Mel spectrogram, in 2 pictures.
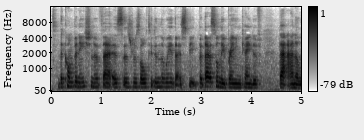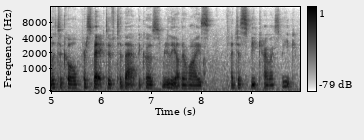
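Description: A Scottish woman with a soft Edinburgh accent talks to camera from her living room, her voice sitting low and even. She answers viewer questions thoughtfully, with gentle laughs and ums. A faint hum of the room sits behind her. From Scotland. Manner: thoughtful, measured, gently laughing, frequent fillers. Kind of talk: casual chat to camera. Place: living room at home, indoors. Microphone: camera in front at arm's length.

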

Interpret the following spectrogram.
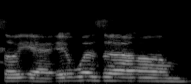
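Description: A man's voice: a little high, slow pace. A young man from Haiti who grew up in the United States, casually telling a story on a video call. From born in Haiti, grew up in the United States. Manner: relaxed storytelling with filler "like" and "you know". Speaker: round table guest. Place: indoor living room, sitting beside a woman. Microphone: laptop camera on a video call.

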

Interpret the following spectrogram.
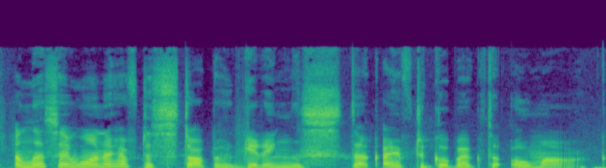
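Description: A young woman casually commenting on a driving game, voice a little raspy from just waking up, rambling in a playful way. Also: sits high, a bit bright. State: slightly raspy, just woken up. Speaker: gameplay video maker. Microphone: phone screen recorder.

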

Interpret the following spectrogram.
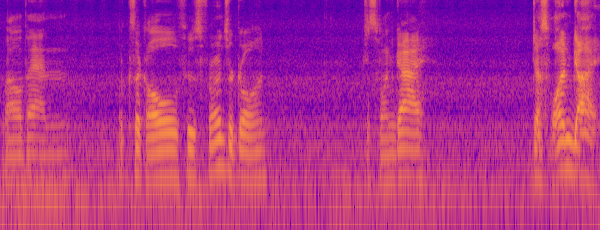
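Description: A man voicing a gentle, earnest big young male bear in a video game, soft-hearted and a little hesitant. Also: mid-range voice, fairly even intonation, slow pace, pauses often, slight background noise, lightly acted. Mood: concerned. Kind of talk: amateur video game voice-over.

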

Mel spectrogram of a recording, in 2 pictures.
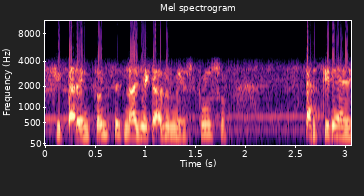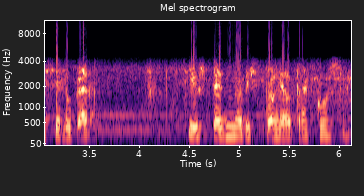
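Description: Una mujer interpreta a una joven esposa humilde, formal y respetuosa, en una radionovela antigua. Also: female voice, mid-range voice, little pitch movement, moderate pace, slight background noise, natural voice. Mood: humble, pleading. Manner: deferential, earnest, formal. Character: humble, submissive young expectant wife, later grieving. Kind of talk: old Spanish-language radio drama acting. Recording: muffled old radio drama recording, music behind.

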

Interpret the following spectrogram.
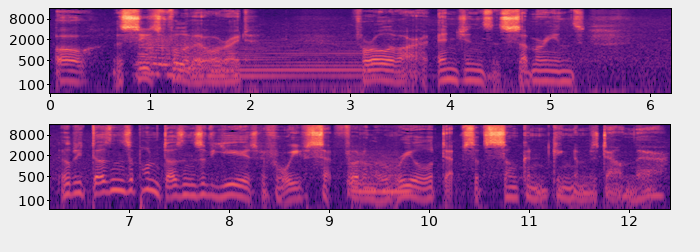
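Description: A man's voice: medium pitch, measured pace, creaky, background noise. A man playing a brooding, poetic old lighthouse keeper in an audio drama, musing like a storyteller. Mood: wistful, awed. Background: music.

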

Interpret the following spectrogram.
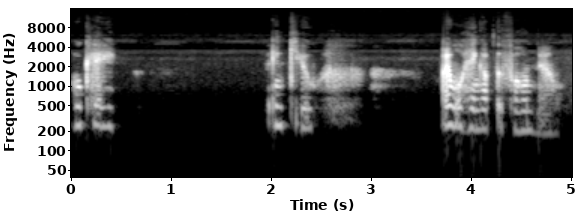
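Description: A woman acts out a gentle, unworldly character in an audio drama. Her voice is breathy and crackly with a very sharp, bright edge, and she picks formal words with nervous, innocent care. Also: fairly high pitch, fairly even intonation, takes it slowly, dry recording, full character voice. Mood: quietly anxious. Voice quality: creaky, breathy. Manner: careful, formal, anxious, innocent. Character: gentle, naive otherworldly woman in hiding. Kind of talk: audio roleplay acting.

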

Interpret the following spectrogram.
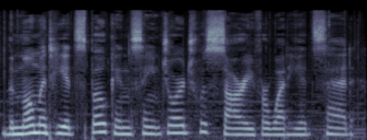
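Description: Woman narrating an audiobook story, lowish voice, faint music behind. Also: steady tone, normal speed, a little mellow.

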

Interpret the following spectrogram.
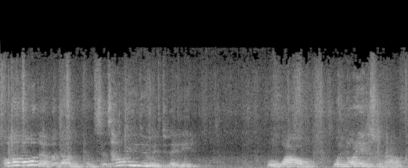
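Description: A woman's voice: on the high side, expressive, a little slow, mellow, a little hiss or hum. A girl playing a fussy, kindly witch. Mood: theatrical. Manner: fussy, theatrical exclamations. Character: kindly theatrical witch counselor. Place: school drama room, indoors. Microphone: far camera. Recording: very echoey room from far off.

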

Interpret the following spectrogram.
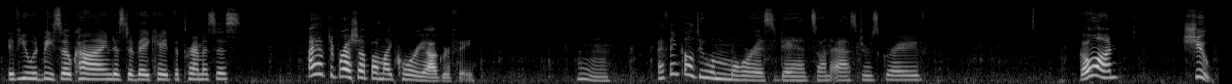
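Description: Casting: female actor as cursed princess turned frog girl, cranky and theatrical, sharp-tongued but secretly kind, ASMR fantasy roleplay. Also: a little high. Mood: mocking, dismissive. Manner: haughty, sardonic, theatrical tsundere delivery.

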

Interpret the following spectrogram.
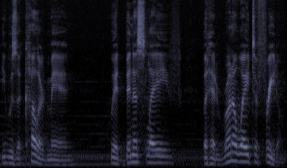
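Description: A man in his thirties reading poetry aloud in a measured, declamatory way at a podium microphone. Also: mid-range voice, animated. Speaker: community reader at a podium. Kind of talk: poetry recitation. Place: indoor event room at a podium. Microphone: podium microphone on a stand. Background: faint background music.

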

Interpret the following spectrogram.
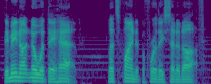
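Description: A man playing a steady, commanding human space soldier in a video game, firm and matter-of-fact. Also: fairly low pitch, quick pace. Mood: calm, measured.

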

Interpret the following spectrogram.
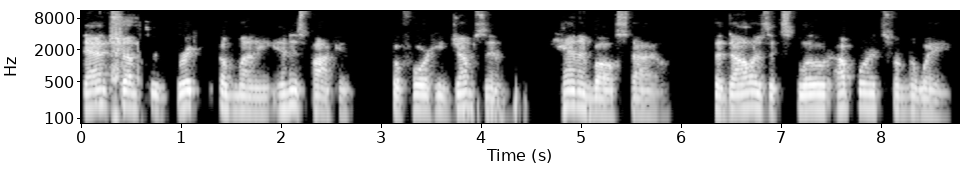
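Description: Older man narrating a script, medium pitch. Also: a little slow, poor audio. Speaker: narrator reading stage directions. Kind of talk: scripted narration at a table read. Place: small home room, indoors, on a video call. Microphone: computer video call.

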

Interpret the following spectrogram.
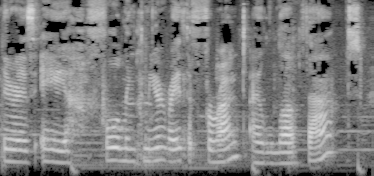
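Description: A woman's voice: mid-range voice, takes it slowly, creaky, darkish tone, soft background music. A young woman in her twenties giving a casual travel vlog tour of a hotel room, filming on a phone held at arm's length. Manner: chatty, listing things offhand. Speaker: travel vlogger.

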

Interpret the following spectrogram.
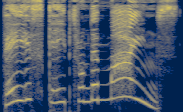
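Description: A woman voicing a small, excitable and devoted talking squirrel in a squeaky, gushing fairytale storybook voice. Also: extremely slow, no echo, clean studio sound, exaggerated voice. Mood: earnest whispering.

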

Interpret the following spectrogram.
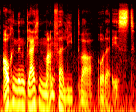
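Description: A man's voice: mid-range voice, big pitch swings, moderate pace, a bit bright, husky, heavily acted. A man acting an aunt's hesitant, questioning ex-husband in an amateur radio play. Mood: defensive, hesitant. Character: aunt's remarried ex-husband, taken aback by accusations.

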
